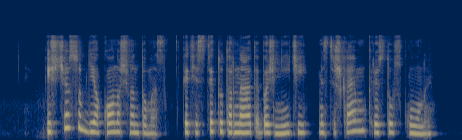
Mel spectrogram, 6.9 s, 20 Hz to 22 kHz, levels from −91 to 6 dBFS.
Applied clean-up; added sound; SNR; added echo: none; none; none; none.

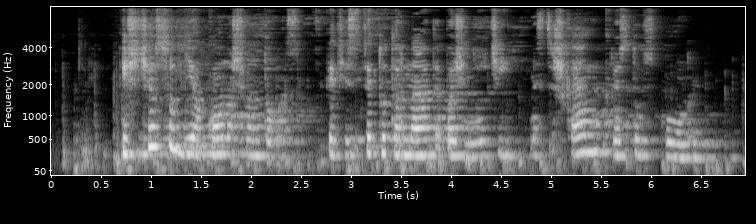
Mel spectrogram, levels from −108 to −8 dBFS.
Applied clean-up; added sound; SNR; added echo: classical method WPE with log-MMSE.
